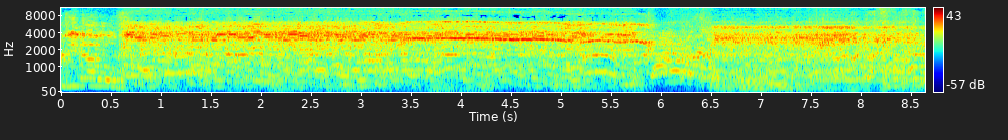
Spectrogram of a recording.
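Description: A live rock band's electric guitars play through amplifiers on stage, with voices over them. A steady high tone is held for about two seconds in the middle, and the playing breaks off briefly about six seconds in.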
